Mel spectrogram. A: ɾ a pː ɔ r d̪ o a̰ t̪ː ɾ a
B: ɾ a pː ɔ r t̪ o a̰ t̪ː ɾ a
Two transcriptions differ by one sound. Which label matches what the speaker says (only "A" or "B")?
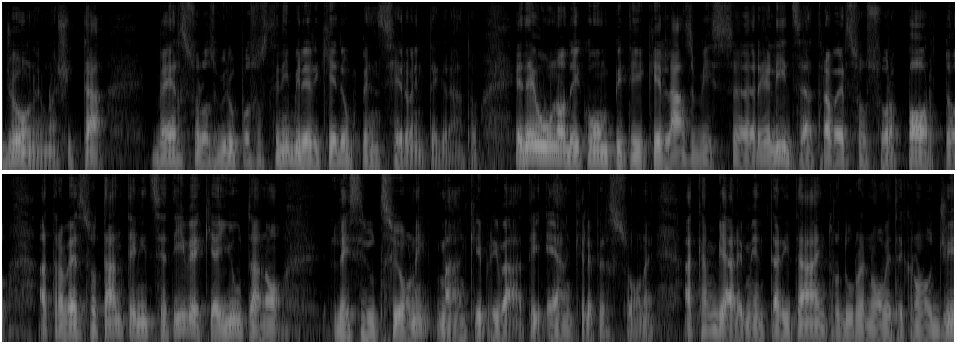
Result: B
